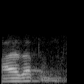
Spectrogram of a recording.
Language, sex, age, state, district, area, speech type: Hindi, male, 60+, Bihar, Samastipur, urban, conversation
